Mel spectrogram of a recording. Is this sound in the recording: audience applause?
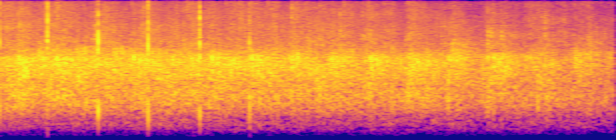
yes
